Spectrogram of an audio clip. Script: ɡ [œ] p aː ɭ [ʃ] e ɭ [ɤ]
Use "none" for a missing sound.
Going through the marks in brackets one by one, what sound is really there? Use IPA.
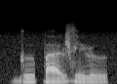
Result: ɵ, z, ɵ

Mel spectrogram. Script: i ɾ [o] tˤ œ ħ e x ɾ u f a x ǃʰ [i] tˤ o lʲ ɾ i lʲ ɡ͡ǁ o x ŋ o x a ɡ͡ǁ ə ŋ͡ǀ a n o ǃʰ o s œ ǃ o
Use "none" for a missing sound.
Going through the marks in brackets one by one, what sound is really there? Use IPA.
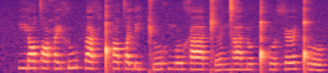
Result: o, i

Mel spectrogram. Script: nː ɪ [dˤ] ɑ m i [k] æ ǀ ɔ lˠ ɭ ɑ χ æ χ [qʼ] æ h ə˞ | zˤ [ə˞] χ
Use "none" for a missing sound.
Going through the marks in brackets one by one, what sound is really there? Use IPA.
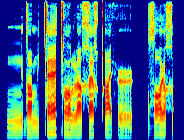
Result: d, ǀ, qʼ, ə˞

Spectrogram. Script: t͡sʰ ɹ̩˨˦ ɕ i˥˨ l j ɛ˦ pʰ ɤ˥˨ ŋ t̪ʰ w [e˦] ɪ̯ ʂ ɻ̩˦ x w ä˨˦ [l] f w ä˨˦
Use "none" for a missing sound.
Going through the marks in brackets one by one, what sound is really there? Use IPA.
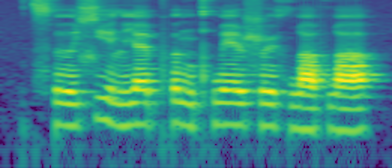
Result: e˦, none

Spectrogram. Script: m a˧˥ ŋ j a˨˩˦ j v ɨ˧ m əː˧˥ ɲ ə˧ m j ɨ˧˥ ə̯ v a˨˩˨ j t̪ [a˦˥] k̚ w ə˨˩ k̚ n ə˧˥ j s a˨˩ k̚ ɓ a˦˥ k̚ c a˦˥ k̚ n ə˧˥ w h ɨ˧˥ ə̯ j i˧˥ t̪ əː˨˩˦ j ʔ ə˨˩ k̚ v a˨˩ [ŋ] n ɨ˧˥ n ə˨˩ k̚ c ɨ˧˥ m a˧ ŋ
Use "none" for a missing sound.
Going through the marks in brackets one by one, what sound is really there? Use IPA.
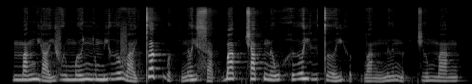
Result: a˦˥, ŋ

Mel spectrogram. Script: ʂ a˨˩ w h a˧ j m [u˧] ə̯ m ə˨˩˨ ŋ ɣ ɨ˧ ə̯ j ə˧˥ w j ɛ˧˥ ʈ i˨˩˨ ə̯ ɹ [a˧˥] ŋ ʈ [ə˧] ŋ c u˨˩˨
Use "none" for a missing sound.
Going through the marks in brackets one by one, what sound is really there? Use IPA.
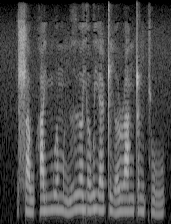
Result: u˧, a˧, ə˧

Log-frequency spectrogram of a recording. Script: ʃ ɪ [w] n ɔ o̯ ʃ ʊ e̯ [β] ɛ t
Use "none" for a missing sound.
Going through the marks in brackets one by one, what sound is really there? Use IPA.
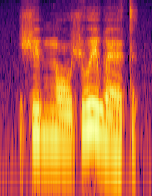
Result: b, w

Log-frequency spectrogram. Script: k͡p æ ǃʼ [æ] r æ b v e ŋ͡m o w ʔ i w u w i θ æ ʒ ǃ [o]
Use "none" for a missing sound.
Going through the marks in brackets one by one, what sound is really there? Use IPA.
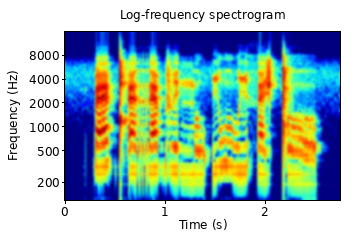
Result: æ, o

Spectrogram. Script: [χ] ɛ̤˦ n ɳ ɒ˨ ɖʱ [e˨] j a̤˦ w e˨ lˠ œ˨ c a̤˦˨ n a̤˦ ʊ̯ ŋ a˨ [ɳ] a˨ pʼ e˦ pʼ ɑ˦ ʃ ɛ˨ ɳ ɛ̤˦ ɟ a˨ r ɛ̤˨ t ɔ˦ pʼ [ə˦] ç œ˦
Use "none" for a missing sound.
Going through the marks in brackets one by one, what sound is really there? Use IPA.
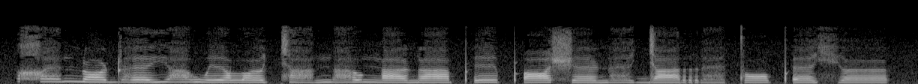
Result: χ, ɛ˨, ɳ, ɛ˦

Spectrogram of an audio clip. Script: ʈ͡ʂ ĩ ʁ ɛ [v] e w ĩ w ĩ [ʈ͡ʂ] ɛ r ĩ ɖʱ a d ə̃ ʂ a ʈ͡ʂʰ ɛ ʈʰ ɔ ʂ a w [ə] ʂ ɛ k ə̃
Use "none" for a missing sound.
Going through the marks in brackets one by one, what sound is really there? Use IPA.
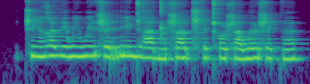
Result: v, ʂ, ə

